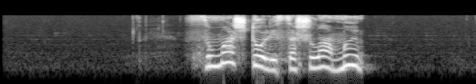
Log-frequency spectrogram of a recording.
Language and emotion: Russian, angry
